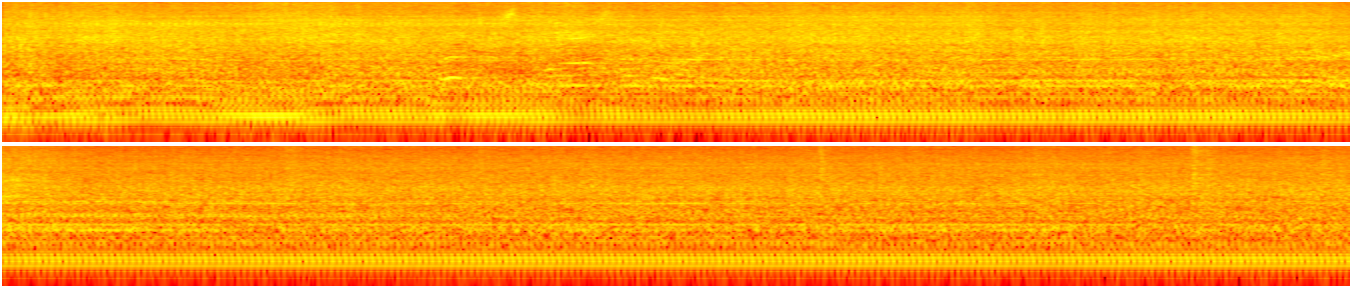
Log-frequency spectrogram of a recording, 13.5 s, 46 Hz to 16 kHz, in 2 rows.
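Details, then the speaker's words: Vintage Honda EG1400Z generator, an auction find that wouldn't run, now fired up and idling without choke: steady, even engine drone at a constant low pitch, no hunting or misfires; normal idle, generator output not yet checked. "didn't even worry about it just sitting here purring along who knows if the generator side works"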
